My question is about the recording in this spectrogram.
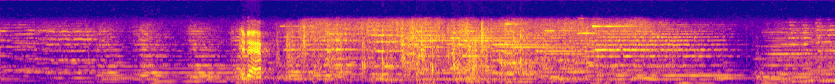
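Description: Orchestral film score playing with sustained, held notes. A short wavering, voice-like sound rises over it about two and a half seconds in.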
